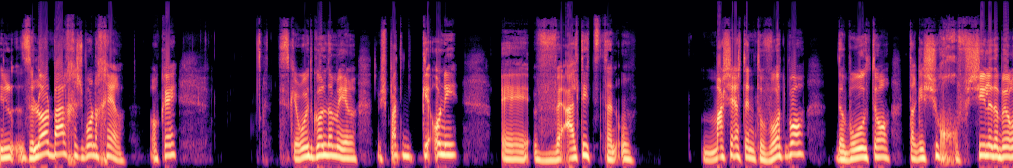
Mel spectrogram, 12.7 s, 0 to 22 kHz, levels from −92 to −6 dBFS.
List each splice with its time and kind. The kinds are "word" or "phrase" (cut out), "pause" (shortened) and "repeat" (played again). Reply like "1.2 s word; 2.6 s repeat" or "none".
3.3 s phrase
